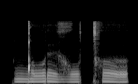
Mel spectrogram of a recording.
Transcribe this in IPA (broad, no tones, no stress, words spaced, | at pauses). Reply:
ŋ͡ǃʊɾeɣo ǀʰə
